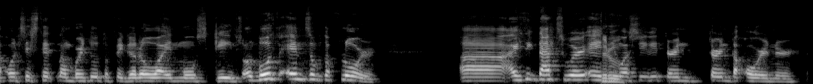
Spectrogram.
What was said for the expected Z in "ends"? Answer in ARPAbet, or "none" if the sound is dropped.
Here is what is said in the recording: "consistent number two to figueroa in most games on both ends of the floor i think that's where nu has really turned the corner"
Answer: S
